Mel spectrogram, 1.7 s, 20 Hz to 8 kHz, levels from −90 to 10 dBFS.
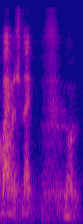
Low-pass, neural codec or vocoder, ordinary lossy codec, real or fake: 7.2 kHz; codec, 16 kHz, about 1 kbps, DyCAST, with the encoder's durations; AAC, 48 kbps; fake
